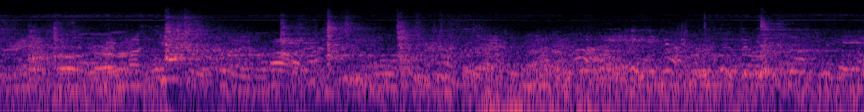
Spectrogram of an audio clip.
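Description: Chatter of several people talking at once, with no single clear voice, and a few short sharp clicks scattered through it.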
